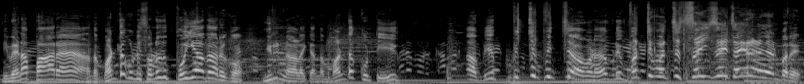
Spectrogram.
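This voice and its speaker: A rowdy sidekick fires off quick, loud retorts that jump up and down in pitch. He is an excitable young friend in a film comedy. Music hums under the squabbling. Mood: quarrelsome. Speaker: friend Jack.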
